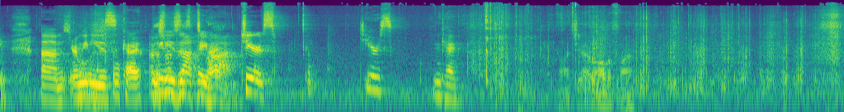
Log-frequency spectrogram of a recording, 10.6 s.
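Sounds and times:
speech: 0:00.1 - 0:06.2, 0:07.2 - 0:08.2
crunching while eating: 0:05.9 - 0:10.5.

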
